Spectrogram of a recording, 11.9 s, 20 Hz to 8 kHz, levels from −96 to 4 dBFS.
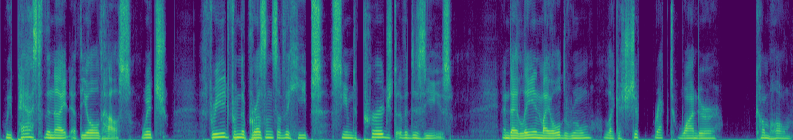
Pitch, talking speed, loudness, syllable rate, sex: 150 Hz, 170 wpm, -18 LUFS, 4.8 syllables/s, male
